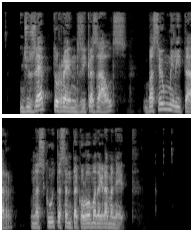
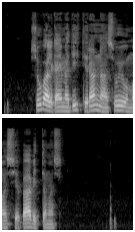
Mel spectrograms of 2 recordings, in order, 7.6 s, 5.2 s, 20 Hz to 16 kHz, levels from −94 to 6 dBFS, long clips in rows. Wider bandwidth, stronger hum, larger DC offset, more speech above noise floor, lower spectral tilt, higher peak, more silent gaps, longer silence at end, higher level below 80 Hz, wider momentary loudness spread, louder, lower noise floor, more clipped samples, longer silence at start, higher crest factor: about the same, 11.5 kHz vs 11.5 kHz; neither; neither; second, 44 dB vs 54 dB; second, -3 dB/octave vs -5 dB/octave; first, -4 dBFS vs -8 dBFS; neither; first, 1.35 s vs 0.45 s; about the same, -70 dBFS vs -68 dBFS; second, 12 LU vs 15 LU; about the same, -25 LUFS vs -25 LUFS; second, -70 dBFS vs -79 dBFS; neither; second, 0.35 s vs 0.6 s; about the same, 22 dB vs 18 dB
